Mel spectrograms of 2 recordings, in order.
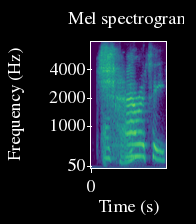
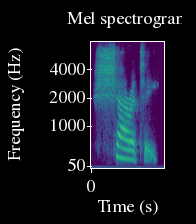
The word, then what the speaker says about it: charity: Charity, okay. Not charity. Charity. Okay. Like, charity. Yes, like chair. Charity.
